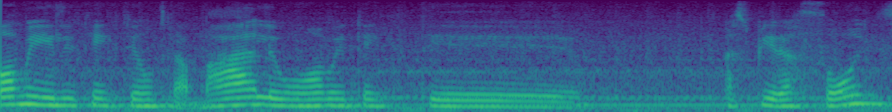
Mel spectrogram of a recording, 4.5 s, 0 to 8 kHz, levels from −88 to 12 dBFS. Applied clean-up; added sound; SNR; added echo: none; Engine; 11 dB; none.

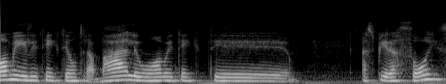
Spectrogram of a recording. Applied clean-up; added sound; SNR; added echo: none; none; none; none.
